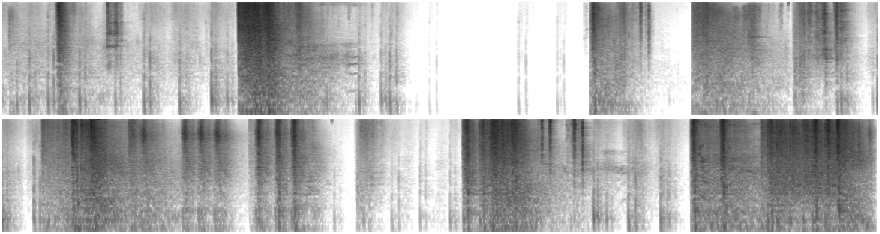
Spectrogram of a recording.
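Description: Automatic gunfire rattles in short, loud bursts.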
